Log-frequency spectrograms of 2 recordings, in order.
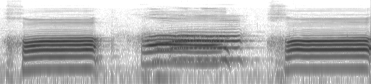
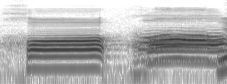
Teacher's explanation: اس کو جو ہے گردن کے اوپر کے حصے سے پڑھنا ہے۔ کہاں سے پڑھنا ہے؟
